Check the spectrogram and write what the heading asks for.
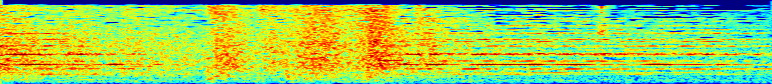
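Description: A train rumbles past on railroad tracks beside a riverside path, steady and loud, with sustained horn-like tones ringing over the rolling clatter for several seconds. No one speaks.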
